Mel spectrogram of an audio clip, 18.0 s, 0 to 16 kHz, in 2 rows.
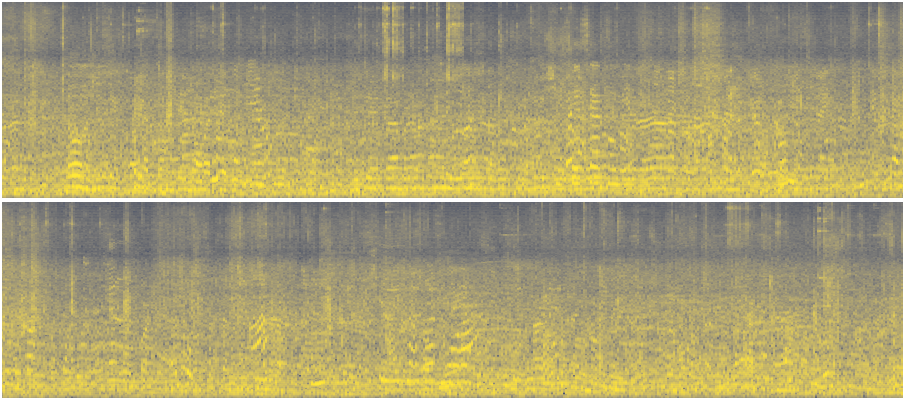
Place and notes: Av. Capart, Jette, Belgique - Flea market ambience
Ambiance brocante.
Tech Note : SP-TFB-2 binaural microphones → Olympus LS5, listen with headphones.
